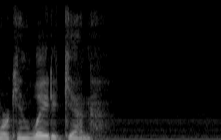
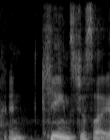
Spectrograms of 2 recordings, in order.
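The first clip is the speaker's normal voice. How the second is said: usual speaking voice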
